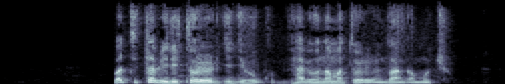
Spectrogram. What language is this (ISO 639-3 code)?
kin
